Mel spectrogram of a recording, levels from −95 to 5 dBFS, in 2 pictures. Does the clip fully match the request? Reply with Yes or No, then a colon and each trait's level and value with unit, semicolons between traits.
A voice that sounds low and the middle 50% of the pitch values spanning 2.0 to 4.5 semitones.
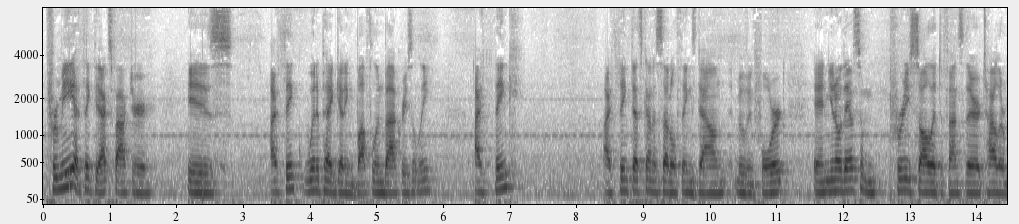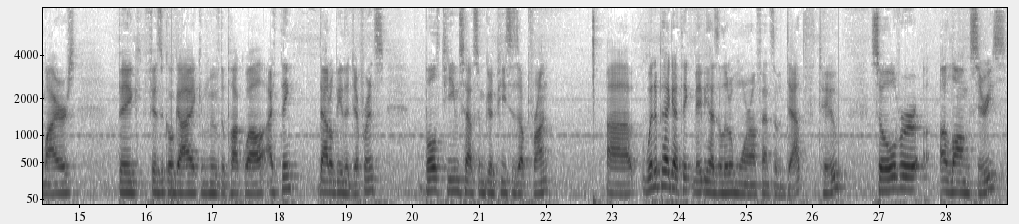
Yes: low, 115 Hz; average, 3.0 semitones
